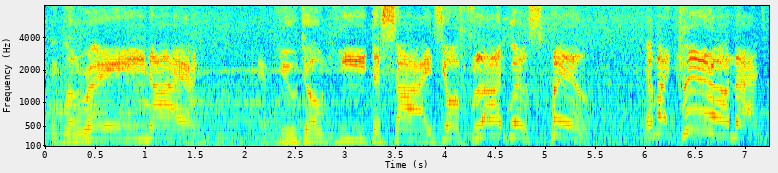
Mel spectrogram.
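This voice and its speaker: A man's voice: extremely high pitch, expressive, slow, full character voice. A man playing a fierce, zealous crusader commander, giving declamatory battle speeches to his troops in a video game. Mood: stern, threatening. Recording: loud battle noise behind the voice.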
